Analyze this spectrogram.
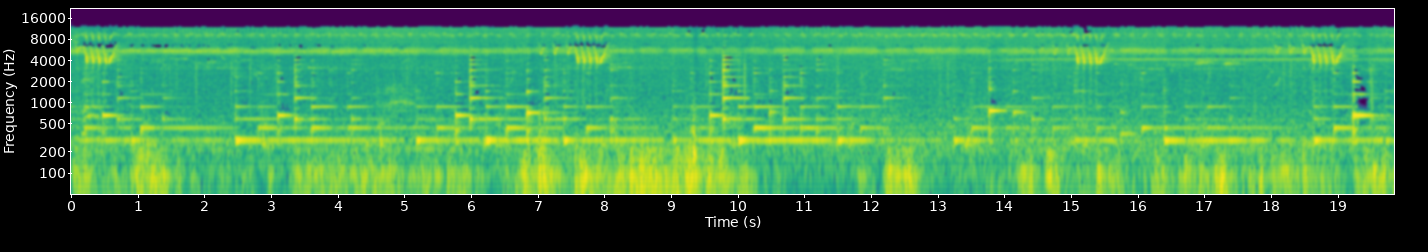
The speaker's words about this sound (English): We have scarcely started down the trail when we hear from the shrubbery a high-pitched, sweet, sweet, sweet, I'm so sweet, with a rising inflection at the end. It is the yellow warbler, perhaps the commonest warbler from Florida to Alaska.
